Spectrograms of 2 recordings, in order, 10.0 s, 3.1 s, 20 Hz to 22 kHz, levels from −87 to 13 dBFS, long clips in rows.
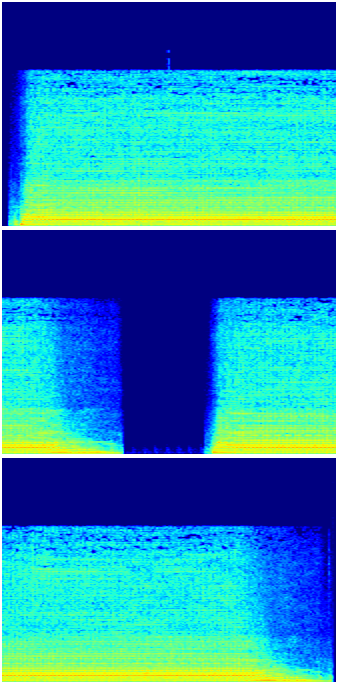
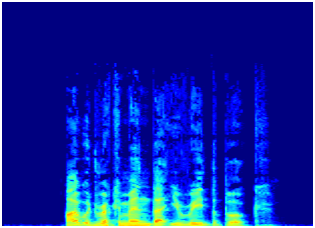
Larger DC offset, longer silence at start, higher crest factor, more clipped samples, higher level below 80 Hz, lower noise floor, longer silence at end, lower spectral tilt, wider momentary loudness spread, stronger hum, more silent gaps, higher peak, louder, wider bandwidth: neither; second, 0.05 s vs 0.65 s; second, 10 dB vs 20 dB; neither; second, -62 dBFS vs -54 dBFS; about the same, -74 dBFS vs -73 dBFS; second, 0.05 s vs 0.55 s; second, -3 dB/octave vs -7 dB/octave; second, 5 LU vs 9 LU; neither; neither; second, -6 dBFS vs -2 dBFS; first, -16 LUFS vs -19 LUFS; about the same, 15.5 kHz vs 14.5 kHz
